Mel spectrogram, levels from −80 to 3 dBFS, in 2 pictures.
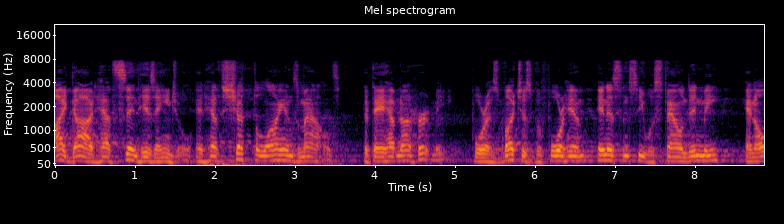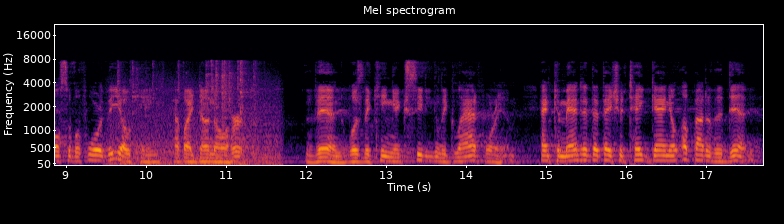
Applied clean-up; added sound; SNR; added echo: none; Coin (dropping); 11 dB; reverberation time 1.6 s.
